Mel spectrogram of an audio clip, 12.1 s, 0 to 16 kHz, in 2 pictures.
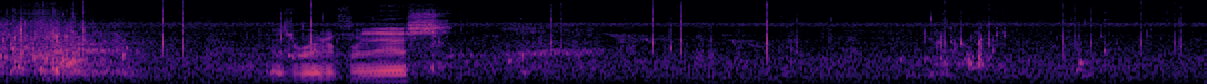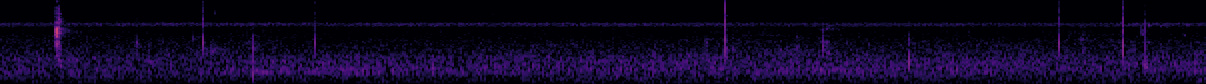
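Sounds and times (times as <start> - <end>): small water splashes: 0.0 - 0.8, 4.4 - 5.8
high insect drone: 0.3 - 12.0.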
